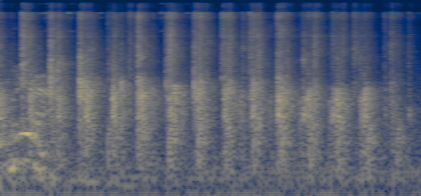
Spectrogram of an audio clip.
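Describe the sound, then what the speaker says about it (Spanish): A church congregation claps in steady rhythmic unison, about two claps per second, sharp and close, with some voices mixed in among the claps. "¿Cuántos aplauden al Eterno?"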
